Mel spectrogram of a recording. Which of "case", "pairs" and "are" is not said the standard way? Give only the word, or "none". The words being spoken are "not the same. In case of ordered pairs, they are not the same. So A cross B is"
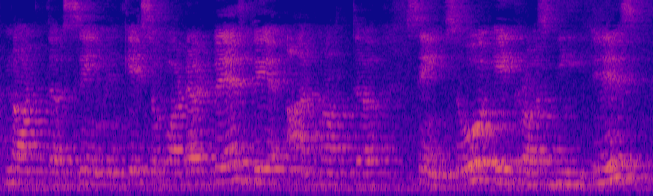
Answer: pairs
